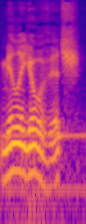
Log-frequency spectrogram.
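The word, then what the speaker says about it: Jovovich: time but they got M yovich which is how you actually pronounce her last name um to play a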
